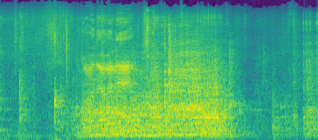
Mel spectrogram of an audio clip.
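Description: Several men and women greet one another at once, talking over each other.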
